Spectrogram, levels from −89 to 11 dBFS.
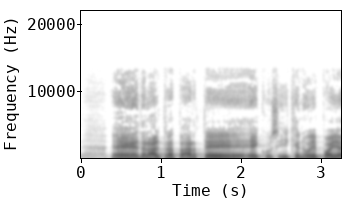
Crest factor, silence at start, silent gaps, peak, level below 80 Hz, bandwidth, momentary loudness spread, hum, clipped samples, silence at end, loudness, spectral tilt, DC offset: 18 dB; 0.4 s; none; -10 dBFS; -68 dBFS; 13.5 kHz; 11 LU; none; under 0.1%; 0 s; -28 LUFS; -5.5 dB/octave; under 0.1%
